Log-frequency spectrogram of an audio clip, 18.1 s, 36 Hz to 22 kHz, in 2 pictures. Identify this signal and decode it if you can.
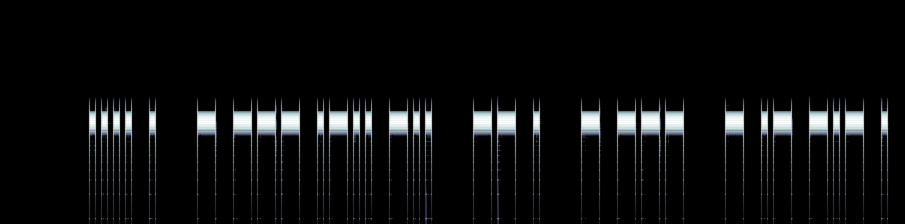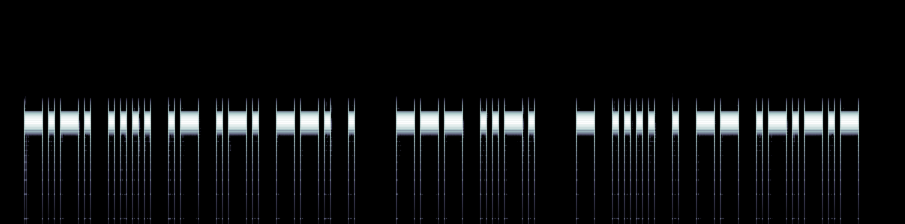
Morse code, heard as a keyed tone, about 20 wpm, 700 Hz. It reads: HE TOLD ME TO TAKE CHARGE OF THEM.
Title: Sentences from Top 1000 Words - Review Part 6 - 20wpm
